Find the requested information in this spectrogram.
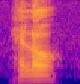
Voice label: "heló", apatani

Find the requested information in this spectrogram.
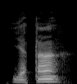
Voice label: "yatañ", Apatani

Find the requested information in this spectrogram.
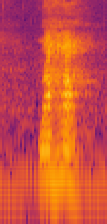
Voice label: "nahah", plant for wrapping fish, Aneityum

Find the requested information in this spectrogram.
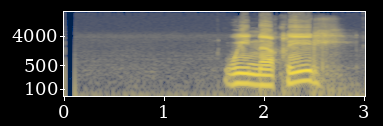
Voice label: sipakapense; people

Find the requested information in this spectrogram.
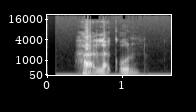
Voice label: poqomchi

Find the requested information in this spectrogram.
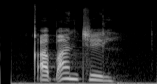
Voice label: ixil; estar borracho

